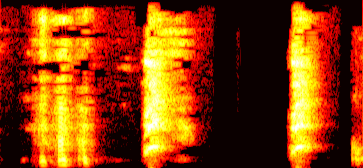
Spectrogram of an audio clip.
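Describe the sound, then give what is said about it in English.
A dog barks: a few sharp, loud barks separated by short silent pauses, each a brief burst with an abrupt start, and a softer group of quick yips at the beginning. “Excuse my dog.”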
